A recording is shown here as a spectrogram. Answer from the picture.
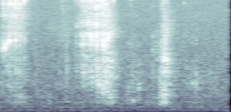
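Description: Someone chewing crisp, fresh salad greens with their mouth near the microphone: three crunchy bites, at the start, about a second in and near the end.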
